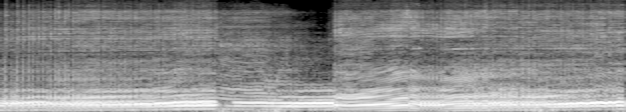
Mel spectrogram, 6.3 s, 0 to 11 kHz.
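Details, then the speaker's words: Honda CR125 two-stroke dirt bike (1986/87) on its first ride after a pipe fix: revs climb sluggishly and sag with a flat spot; it is still very boggy, and with good compression and spark the owner suspects the carb. "first ride on this thing it is very boggy still so our pipe fix did not seem to work"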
